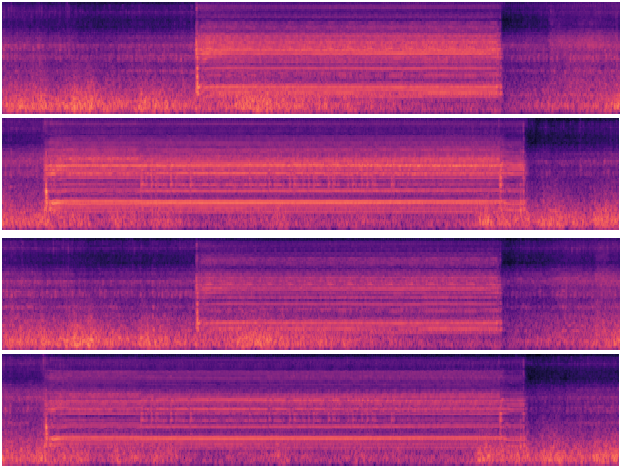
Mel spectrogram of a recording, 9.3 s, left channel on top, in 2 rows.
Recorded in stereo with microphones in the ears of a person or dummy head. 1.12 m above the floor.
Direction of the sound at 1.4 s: 15° left (ahead or behind).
